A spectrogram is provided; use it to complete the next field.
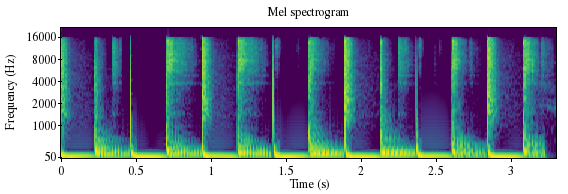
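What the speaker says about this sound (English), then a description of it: "that's exactly what makes a slap house bass a slap house bass." Slap house synth bass with a bright, overly digital wave filtered down, playing a punchy rhythmic pattern of short pumping stabs with deep low end, loud and alone without any voice.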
